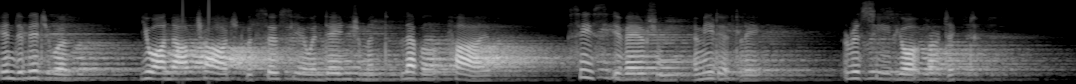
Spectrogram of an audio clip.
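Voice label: cease evasion level five, speaker; overwatch; cityvoice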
